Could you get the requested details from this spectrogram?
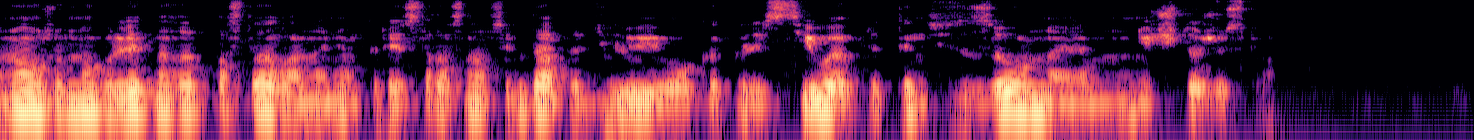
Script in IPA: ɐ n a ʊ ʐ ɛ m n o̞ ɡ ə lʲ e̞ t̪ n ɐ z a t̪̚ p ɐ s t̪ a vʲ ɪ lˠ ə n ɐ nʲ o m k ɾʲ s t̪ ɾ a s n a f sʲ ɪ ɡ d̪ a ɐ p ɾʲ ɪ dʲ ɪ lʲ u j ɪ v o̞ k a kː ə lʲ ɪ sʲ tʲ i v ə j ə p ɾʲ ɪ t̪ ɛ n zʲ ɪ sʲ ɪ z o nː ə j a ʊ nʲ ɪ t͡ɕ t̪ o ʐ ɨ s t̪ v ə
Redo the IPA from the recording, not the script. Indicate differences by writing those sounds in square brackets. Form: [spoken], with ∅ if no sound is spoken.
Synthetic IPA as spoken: ɐ n a ʊ ʐ ɛ m n o̞ ɡ ə lʲ e̞ t̪ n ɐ z a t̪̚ p ɐ s t̪ a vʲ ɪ lˠ ə n ɐ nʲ o m k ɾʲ s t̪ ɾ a s n a f sʲ ɪ ɡ d̪ a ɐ p ɾʲ ɪ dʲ ɪ lʲ u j ɪ v o̞ k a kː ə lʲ ɪ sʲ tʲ i v ə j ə p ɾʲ ɪ t̪ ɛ n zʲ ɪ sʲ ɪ z o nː ə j [ə] ʊ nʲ ɪ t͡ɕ t̪ o ʐ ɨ s t̪ v ə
